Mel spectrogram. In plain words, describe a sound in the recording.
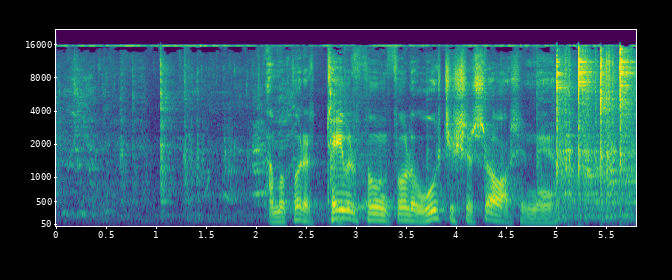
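A ladle stirs and scrapes in a pot of liquid.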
